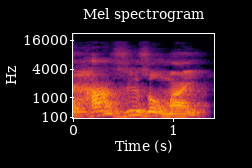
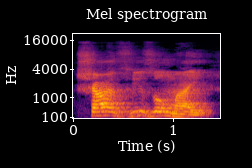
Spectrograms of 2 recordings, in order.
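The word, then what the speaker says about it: χαρίζομαι: Chá ou ra, na verdade é razizomai, porque o CH, se usarmos a pronúncia do português, vai ficar shazizomai. Mas se falarmos de acordo com o grego, o CH tem um som de R.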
